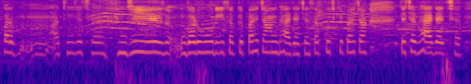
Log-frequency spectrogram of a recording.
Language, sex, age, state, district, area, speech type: Maithili, female, 30-45, Bihar, Araria, rural, spontaneous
